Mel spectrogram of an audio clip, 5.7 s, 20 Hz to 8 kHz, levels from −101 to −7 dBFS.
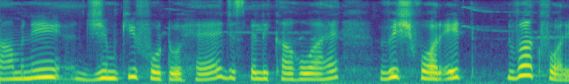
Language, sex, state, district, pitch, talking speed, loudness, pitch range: Hindi, female, Bihar, West Champaran, 230 Hz, 160 wpm, -17 LUFS, 210-270 Hz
